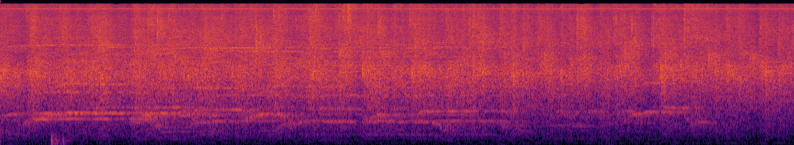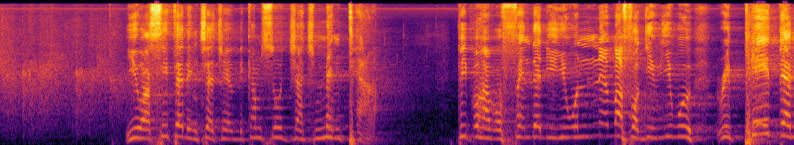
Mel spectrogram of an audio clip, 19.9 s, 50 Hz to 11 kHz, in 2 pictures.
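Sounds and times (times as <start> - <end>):
cheers and shouts from church audience: 0.0 - 9.1
large church audience clapping: 0.0 - 12.3
speech: 11.5 - 14.7, 15.7 - 19.8.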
